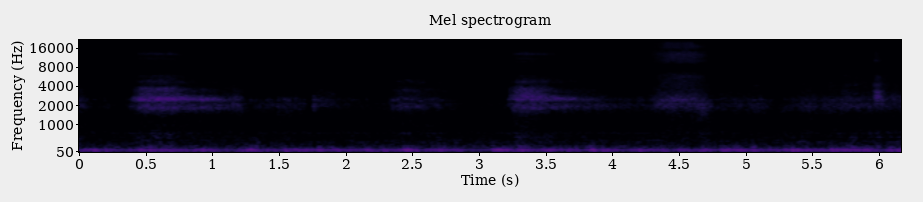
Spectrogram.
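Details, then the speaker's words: Soft airy breaths through a stethoscope over steady low hum during anterior lung auscultation in a head-to-toe exam, patient breathing full cycles; normal breath sounds, no wheeze, crackles or consolidation. "And we nor note normal breath sounds and no consolidation."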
